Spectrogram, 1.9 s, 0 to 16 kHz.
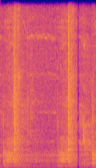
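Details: HP Deskjet 3055A printing an A4 photo: quiet whirring with a carriage swish about once a second as the head sweeps back and forth; very slow but normal photo printing.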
